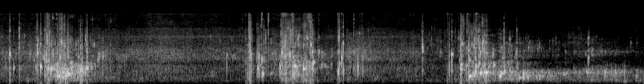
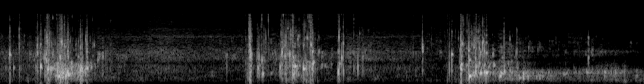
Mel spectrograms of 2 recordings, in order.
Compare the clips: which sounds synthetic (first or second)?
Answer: first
